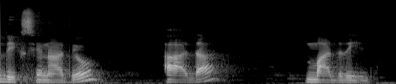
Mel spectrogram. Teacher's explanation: this d is not like in English door but it is soft one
